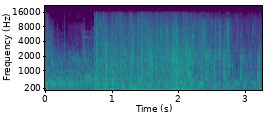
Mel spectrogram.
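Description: Gunfire in the video game Army of Two: a dense, rumbling wash of distant shots and impacts that swells after a quiet start and stays steady.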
